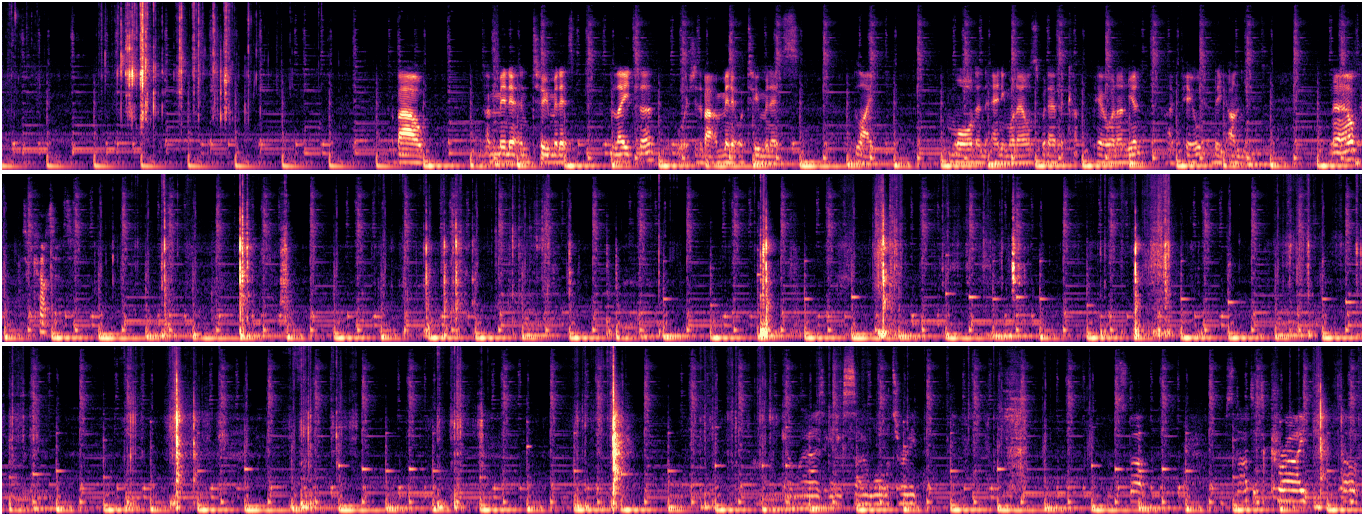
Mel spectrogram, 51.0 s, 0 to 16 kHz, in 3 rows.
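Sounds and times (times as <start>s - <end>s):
background music: 0.0s - 51.0s.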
